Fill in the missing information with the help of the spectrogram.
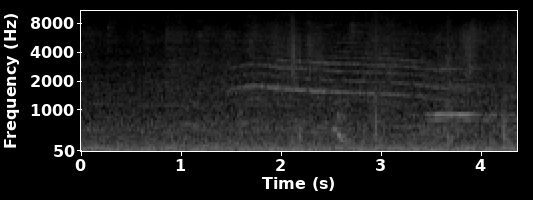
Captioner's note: baby cries in the distance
